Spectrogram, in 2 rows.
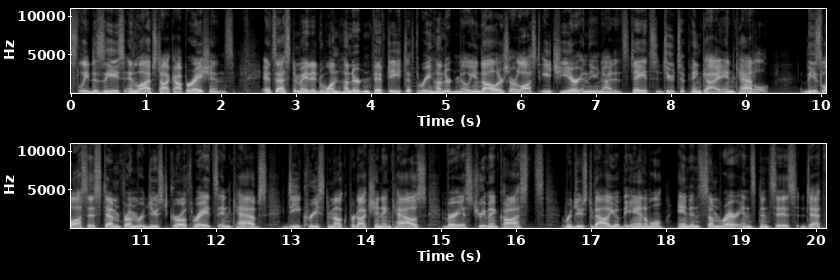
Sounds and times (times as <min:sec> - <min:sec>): Speech: 0:00.0 - 0:20.1.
